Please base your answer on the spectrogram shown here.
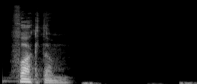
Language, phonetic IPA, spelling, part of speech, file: Russian, [ˈfaktəm], фактом, noun, Ru-фактом.ogg
- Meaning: instrumental singular of факт (fakt)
